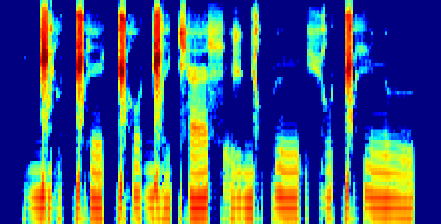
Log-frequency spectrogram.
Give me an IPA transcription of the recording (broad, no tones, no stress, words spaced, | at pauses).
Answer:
ɡ͡ǁiʊ̯ǁʰe ǁʰoɡ͡ǁe̤cʰæ xḛʒɟṵp yɲḭçu ǁʰinɯ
